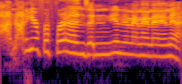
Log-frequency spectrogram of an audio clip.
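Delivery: a high mock-tough reality girl; super angry reality star. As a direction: toss it off like a reality-show diva. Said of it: "the super angry girl is like".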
